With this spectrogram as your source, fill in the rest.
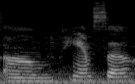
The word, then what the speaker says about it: Hamsa: So these are pronounced Hamsa, and some people say it protects against the evil eye, or it's Hamsa.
